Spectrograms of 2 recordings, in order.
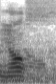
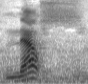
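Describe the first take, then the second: First: The n is heavy, with a rounded o vowel. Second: The n is light and the s heavy. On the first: The speaker calls it wrong. "Not nos" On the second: The speaker calls it right. "the noon has to be light, the sad has to be heavy"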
